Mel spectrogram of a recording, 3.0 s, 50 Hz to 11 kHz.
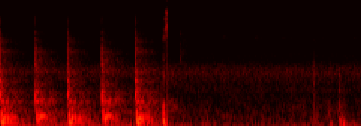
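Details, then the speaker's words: Mazdaspeed 2-way limited-slip differential for an FC RX-7, before backlash was set within OEM tolerance: four sharp wooden knocks about a quarter second apart as it is spun; excessive end play. "You'll hear the backlash a little bit, but I'll insert a before of what it shouldn't sound like."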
